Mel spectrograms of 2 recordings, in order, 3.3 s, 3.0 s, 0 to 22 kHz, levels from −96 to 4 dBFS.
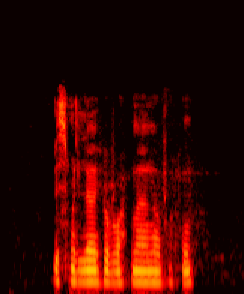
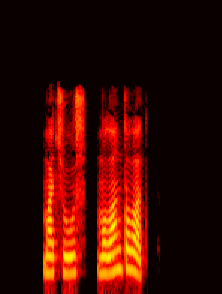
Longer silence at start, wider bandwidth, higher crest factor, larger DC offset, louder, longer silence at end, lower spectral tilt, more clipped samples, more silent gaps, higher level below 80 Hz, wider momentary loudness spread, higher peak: about the same, 0.7 s vs 0.6 s; about the same, 7.4 kHz vs 7.8 kHz; about the same, 18 dB vs 20 dB; neither; second, -38 LUFS vs -28 LUFS; second, 0.7 s vs 1.05 s; first, -5.5 dB/octave vs -4 dB/octave; neither; second, none vs 1.16-1.30 s; about the same, -78 dBFS vs -76 dBFS; first, 9 LU vs 6 LU; second, -20 dBFS vs -10 dBFS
